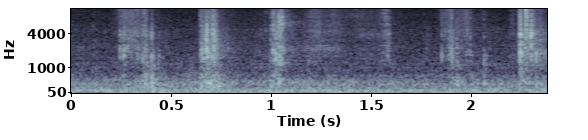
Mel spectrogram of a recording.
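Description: A deck of tarot cards being shuffled by hand: a handful of brief, crisp card strokes at uneven intervals.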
